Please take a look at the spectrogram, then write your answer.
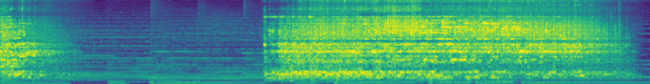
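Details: Blender after replacing the leaking blade assembly with a new one: steady even whir over background music, no rattle or grinding; normal run after repair.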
